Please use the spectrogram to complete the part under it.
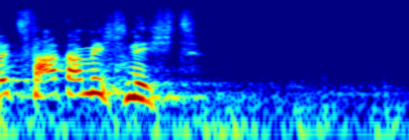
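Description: A young man speaks forcefully nearby.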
